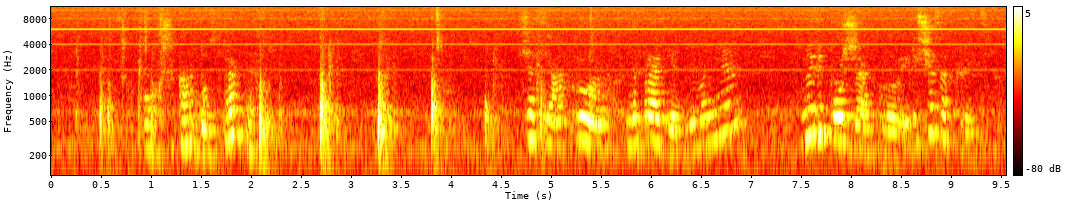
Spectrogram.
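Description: A young woman speaks with animation at a short distance.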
